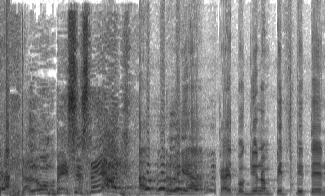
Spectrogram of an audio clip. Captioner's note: laughs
